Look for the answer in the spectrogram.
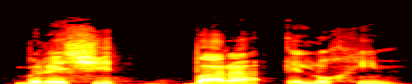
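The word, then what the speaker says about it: Bereshit bara Elohim (בראשית ברא אלהים): este es el original hebreo, como se pronuncia, esta es la fonética, Bereshit bara Elohim.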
